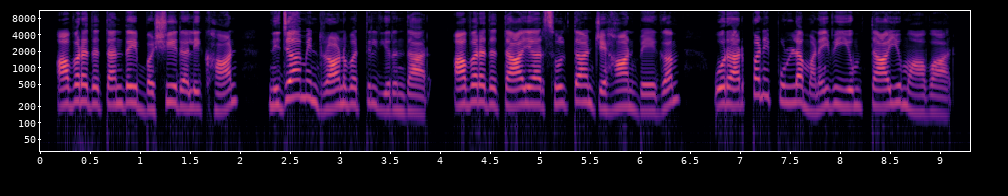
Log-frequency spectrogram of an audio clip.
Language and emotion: Tamil, neutral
